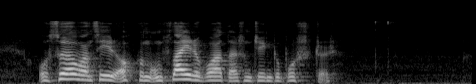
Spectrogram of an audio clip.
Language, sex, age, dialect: Faroese, female, 36-60, Suðurstreymoy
